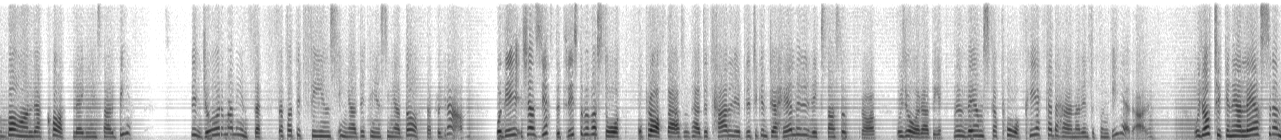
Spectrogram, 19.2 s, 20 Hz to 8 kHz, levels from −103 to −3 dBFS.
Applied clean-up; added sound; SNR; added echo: neural mask model RNNoise.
